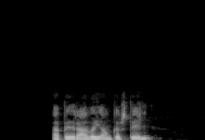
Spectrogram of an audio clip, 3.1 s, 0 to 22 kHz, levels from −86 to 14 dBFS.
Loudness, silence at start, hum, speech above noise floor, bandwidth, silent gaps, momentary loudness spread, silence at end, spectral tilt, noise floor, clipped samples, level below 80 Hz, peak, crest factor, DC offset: -18 LUFS; 0.8 s; none; 66 dB; 6.2 kHz; none; 8 LU; 0.85 s; -9 dB/octave; -83 dBFS; under 0.1%; -58 dBFS; -4 dBFS; 16 dB; under 0.1%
